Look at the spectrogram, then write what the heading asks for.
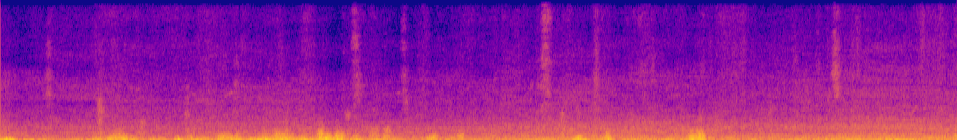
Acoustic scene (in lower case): residential area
